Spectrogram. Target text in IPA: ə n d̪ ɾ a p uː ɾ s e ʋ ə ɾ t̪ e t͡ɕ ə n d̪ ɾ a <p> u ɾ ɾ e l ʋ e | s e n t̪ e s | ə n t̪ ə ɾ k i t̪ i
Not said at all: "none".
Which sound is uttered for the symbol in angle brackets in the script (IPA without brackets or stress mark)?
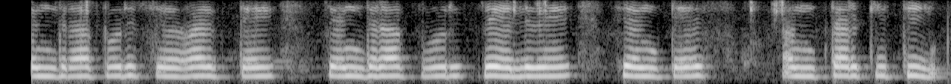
p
